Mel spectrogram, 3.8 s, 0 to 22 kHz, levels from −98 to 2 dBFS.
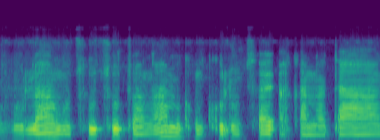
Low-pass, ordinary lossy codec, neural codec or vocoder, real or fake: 7.2 kHz; Opus, 16 kbps; none; real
